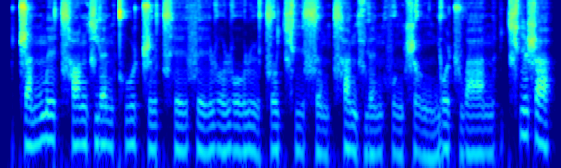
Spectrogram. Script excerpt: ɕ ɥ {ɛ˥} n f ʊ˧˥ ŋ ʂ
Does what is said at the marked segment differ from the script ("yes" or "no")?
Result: yes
